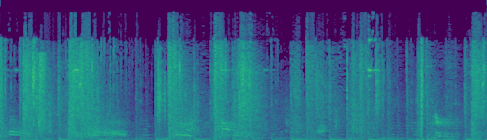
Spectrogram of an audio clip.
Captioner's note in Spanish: Grita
